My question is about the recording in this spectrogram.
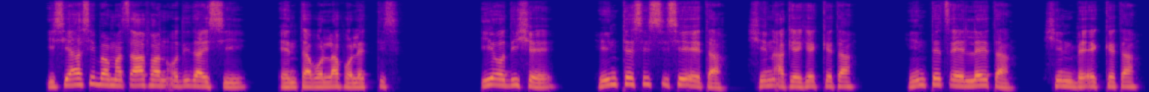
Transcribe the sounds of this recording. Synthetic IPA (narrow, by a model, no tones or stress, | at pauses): ʔɪsɪjaːsɪbɐmɐt͡sʼaːfɐnʔɔ̰d̪ɪd̪ɐjsːɪ | ʔɛnt̪ːɐbɔlːɐpɔlɛt̪ːɪs | ʔɪɔd̪ɪʃɛ | hɪnt̪ːɛsɪsːɪsɪeːt̪ɐ | ʃɪnɐ̰ke̞ːkɛkːɛt̪ɐ | hɪnt̪ːɛt͡sʼe̞ːlːeːt̪ɐ | ʃɪnbɛʔɛkːɛt̪ɐ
